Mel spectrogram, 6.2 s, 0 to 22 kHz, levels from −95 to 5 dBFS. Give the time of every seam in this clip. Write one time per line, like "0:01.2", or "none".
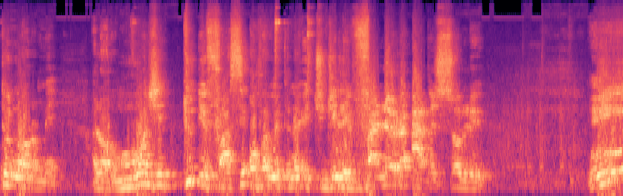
none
